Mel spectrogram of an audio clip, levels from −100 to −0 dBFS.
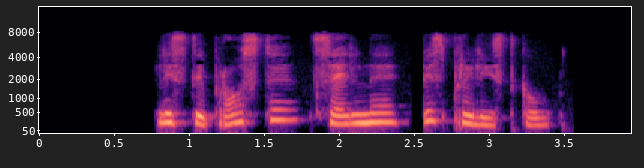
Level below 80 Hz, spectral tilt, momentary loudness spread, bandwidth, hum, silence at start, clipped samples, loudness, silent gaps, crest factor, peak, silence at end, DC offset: -70 dBFS; -5 dB/octave; 11 LU; 8.2 kHz; none; 0.8 s; under 0.1%; -29 LUFS; 2.48-2.55 s; 18 dB; -12 dBFS; 0.55 s; under 0.1%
